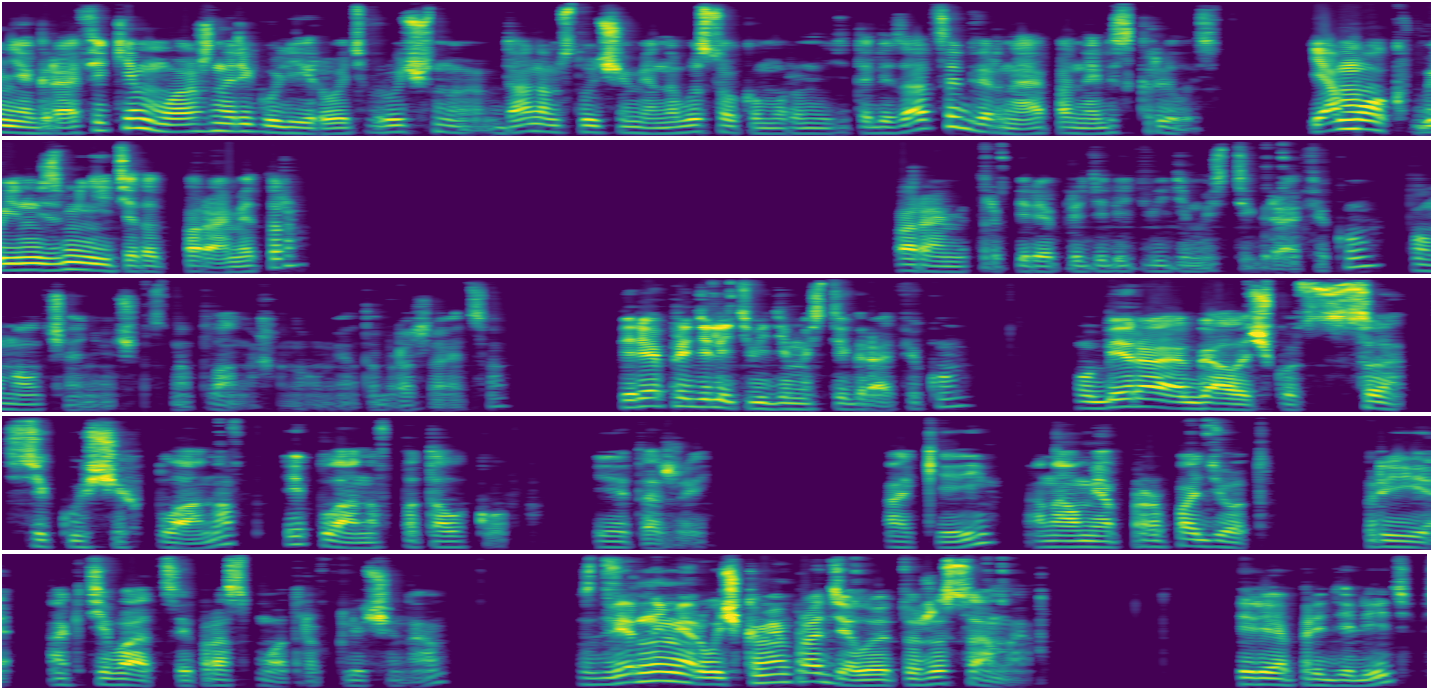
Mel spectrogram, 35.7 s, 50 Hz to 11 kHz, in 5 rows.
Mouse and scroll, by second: 6.0 click, 9.5 click, 12.0 click, 13.4 click, 15.0 click, 17.8 click, 20.5 click, 22.5 click, 25.0 click, 27.3 click, 30.1 click, 30.8 click, 32.7 click, 33.5 click, 34.6 click.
